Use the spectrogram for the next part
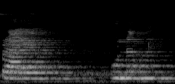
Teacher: विसर्ग मतलब क्या होता है, विसर्ग मतलब आहा की मात्रा होती है, इसकी ध्वनि ह के रूप में प्रयुक्त होती है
